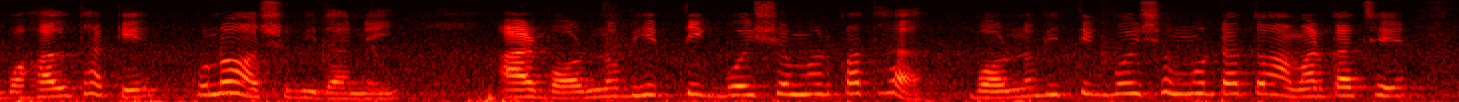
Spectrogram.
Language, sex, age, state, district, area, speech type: Bengali, female, 60+, West Bengal, Paschim Medinipur, rural, spontaneous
